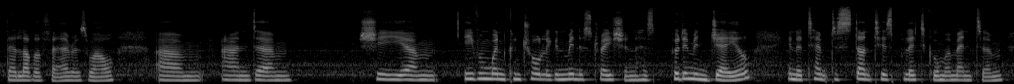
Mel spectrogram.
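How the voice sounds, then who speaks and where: A woman in a casual live-stream chat between songs, talking in a slightly high voice with plenty of ums as she reads out comments from viewers. Her easy, unscripted delivery sounds relaxed and conversational. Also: a little hiss or hum. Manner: chatty, with many ums, reading out viewer comments. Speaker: concert host and singer.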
